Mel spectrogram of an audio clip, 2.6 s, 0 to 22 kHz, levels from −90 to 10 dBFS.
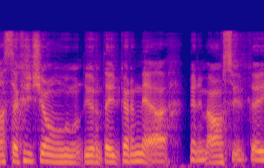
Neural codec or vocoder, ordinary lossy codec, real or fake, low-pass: autoencoder, 22.05 kHz, a latent of 192 numbers a frame, VITS, trained on many speakers; AAC, 64 kbps; fake; 9.9 kHz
